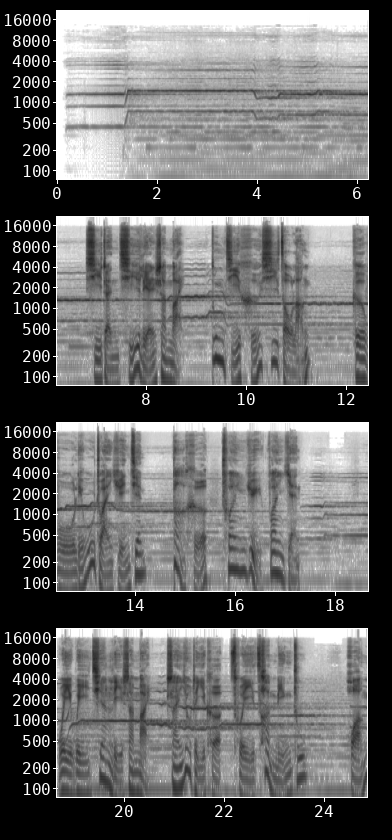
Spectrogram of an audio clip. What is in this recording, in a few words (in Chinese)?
男 城市纪录片 历史感 沉稳讲述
